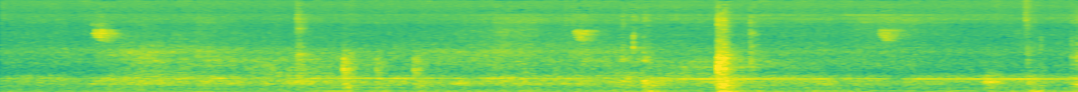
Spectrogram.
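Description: Faint scraping and light tapping of a metal spoon pressing damp flocão (coarse corn flour) flat in a frying pan, with one louder knock of the spoon against the pan about seven seconds in.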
